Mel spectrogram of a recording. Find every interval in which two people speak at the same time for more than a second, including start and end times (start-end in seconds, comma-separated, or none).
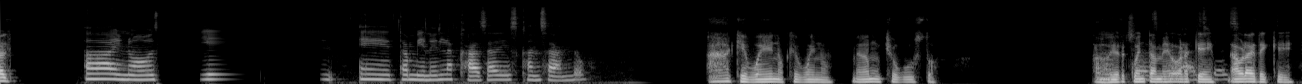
10.9-12.4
